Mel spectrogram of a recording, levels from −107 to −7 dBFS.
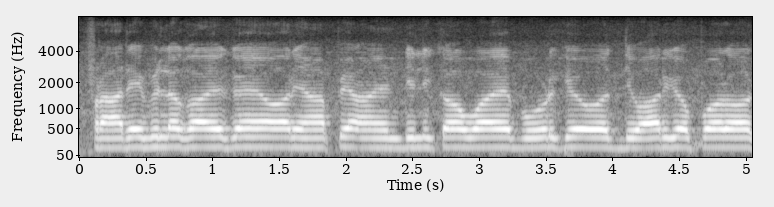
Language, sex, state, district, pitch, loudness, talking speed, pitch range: Hindi, male, Haryana, Rohtak, 160 Hz, -12 LUFS, 215 wpm, 160-165 Hz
